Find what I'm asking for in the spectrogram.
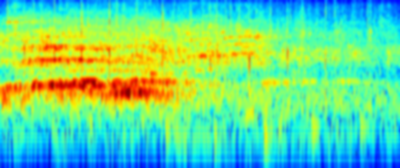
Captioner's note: crowd cheering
